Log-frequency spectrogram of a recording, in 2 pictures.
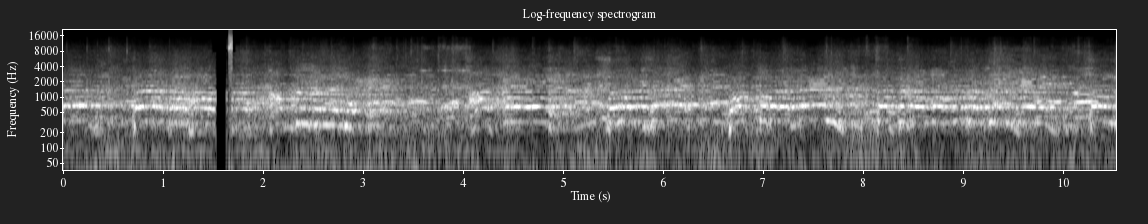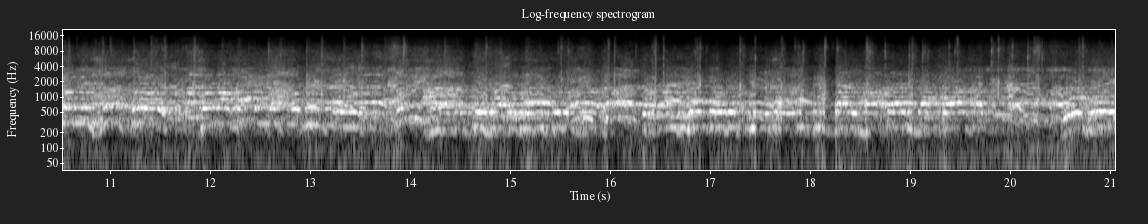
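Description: A large crowd of men chants slogans loudly in unison outdoors.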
